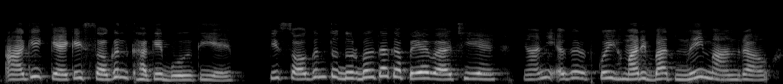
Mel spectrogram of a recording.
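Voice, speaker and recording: A woman with a high voice teaches a poetry class. She recites lines slowly and with weight, then breaks them down in everyday speech. The recording is muffled and lo-fi. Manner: recites verses slowly and drawn-out, then explains in plain talk. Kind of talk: Hindi literature lesson.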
